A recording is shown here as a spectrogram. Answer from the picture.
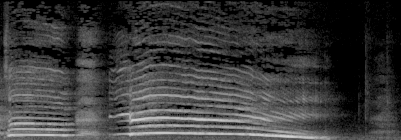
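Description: A woman's high, sing-song falsetto voice: a short high note, then one long wordless call that slides steadily down in pitch over about two seconds, a playful exclamation.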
